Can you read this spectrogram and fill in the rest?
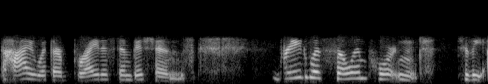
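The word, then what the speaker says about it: Brigid: Some of you may know her as Bridget, um, but the ancient Gaelic pronunciation is Breed.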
